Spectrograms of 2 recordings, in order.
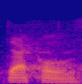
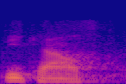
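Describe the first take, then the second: First: The word is pronounced the British way. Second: The word is pronounced the American way. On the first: This is how people in England say it. "in England, you refer to it as decals" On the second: This is how the speaker normally says it. "instead of decals"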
